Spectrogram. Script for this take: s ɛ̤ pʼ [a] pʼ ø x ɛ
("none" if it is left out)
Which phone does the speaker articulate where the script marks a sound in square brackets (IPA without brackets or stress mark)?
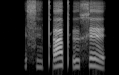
a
